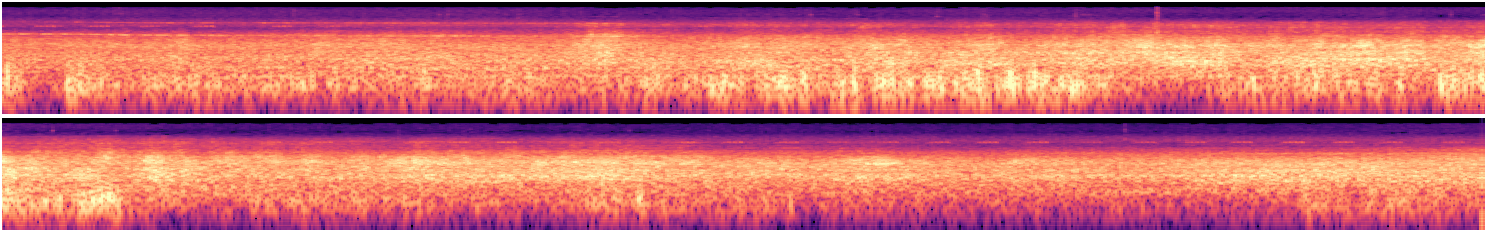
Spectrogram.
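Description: Twin turbofan engines of a Cessna Citation business jet on landing approach. A high engine whine falls slightly in pitch over the first three seconds, over a steady rushing jet noise that swells around the middle as the jet passes.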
